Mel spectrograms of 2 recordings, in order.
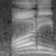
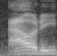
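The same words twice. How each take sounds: First: Audi said AW-dee; alternative pronunciation. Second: Audi said OW-dee; alternative pronunciation. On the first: Host naming the Audi booth, Audi said AW-dee. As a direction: say Audi with an open "aw" first vowel. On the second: Host giving the other version, Audi said OW-dee. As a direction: say Audi with "ow" as in loud. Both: Shown as a demonstration. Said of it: "some people would say Audi".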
